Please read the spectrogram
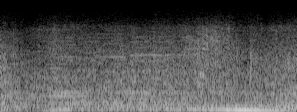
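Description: Taxicab engine running as the cab pulls away: a low hum that grows louder and climbs slightly in pitch in the second half.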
